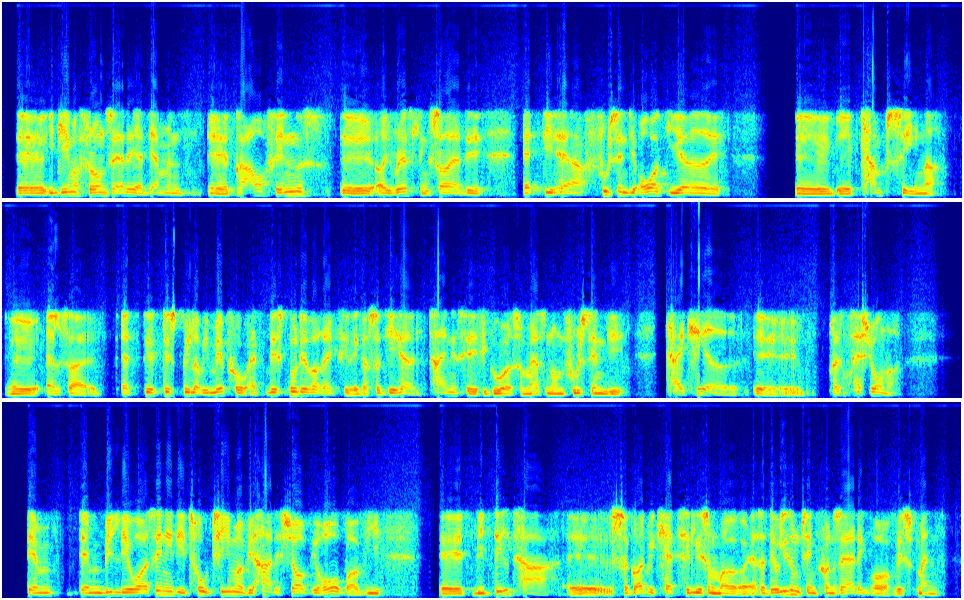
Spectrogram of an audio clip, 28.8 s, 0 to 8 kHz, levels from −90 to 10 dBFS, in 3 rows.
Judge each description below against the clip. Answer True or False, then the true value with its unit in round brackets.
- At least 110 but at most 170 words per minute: False (200 wpm)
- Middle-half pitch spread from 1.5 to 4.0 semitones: True (3.3 semitones)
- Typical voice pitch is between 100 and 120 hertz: True (110 Hz)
